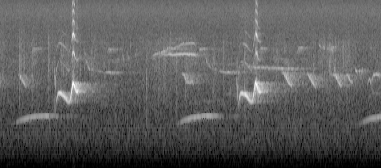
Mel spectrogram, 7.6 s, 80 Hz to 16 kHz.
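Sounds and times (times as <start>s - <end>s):
chestnut-crowned laughingthrush whistling call: 0.4s - 1.7s, 3.6s - 5.4s.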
